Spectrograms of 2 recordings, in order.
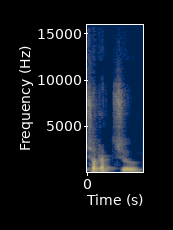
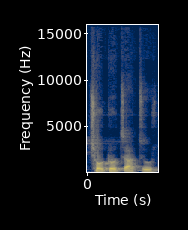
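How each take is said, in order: First: The words merge into one shortened word. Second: Both words are said fully and separately.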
